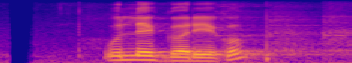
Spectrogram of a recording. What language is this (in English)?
Nepali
